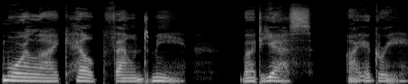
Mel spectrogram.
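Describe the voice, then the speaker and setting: A soft-spoken, growling put-on character voice at a very slow pace. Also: woman, very deep, low pitch for a woman. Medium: read story. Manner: soft-spoken, brooding.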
